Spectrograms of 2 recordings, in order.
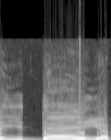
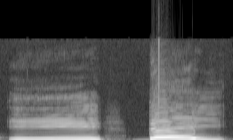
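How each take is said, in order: First: Said in the usual way. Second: "Idei-" drawn out syllable by syllable; syllables separated. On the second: Shown as a demonstration. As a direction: split "Idei-" into long, held syllables. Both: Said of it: "vamos separar pra ficar melhor".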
